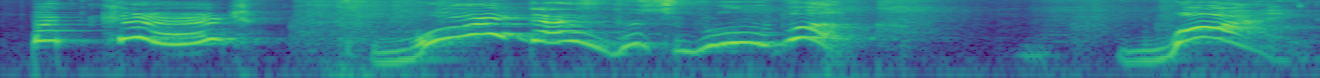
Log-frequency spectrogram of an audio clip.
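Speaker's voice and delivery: very high, put-on curious student voice.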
